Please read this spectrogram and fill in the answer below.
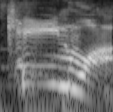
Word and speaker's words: quinoa: It's quinoa.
